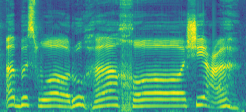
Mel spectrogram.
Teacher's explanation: سواد کو پر پڑھیں گے اور با کا جو قلقلہ ہے اس کو ضرور ادا کریں گے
